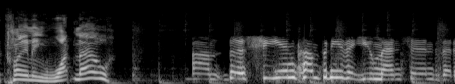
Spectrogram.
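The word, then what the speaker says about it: Shein: $44 on Amazon versus $14 on is it Shine or is it Shen it's Sheen that's yeah Sheen is how it's pronounced okay Sheen sh I got you hey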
